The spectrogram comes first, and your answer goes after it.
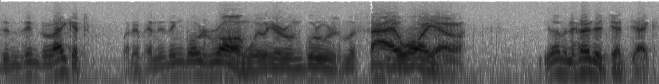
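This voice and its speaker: A man's voice: fairly low pitch, slightly rough. A man playing an older explorer professor and protective father in an old radio serial, explaining and commanding with authority. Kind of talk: 1930s-40s radio serial acting. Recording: muffled old radio recording.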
